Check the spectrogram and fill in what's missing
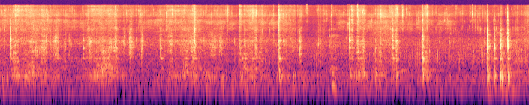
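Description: Chicken curry stirred in a pan, with a spoon scraping and soft sizzling and bubbling, quiet and close, in irregular strokes.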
